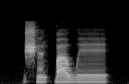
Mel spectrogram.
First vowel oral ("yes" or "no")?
no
